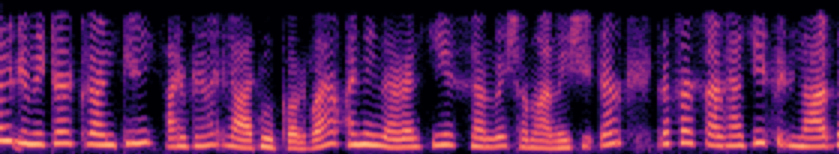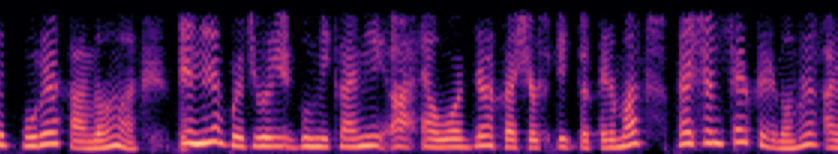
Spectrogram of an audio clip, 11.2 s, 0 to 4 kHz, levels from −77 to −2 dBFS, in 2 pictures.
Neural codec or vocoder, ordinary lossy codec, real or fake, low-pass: codec, 16 kHz, 0.5 kbps, FreqCodec, larger model; none; fake; 3.6 kHz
